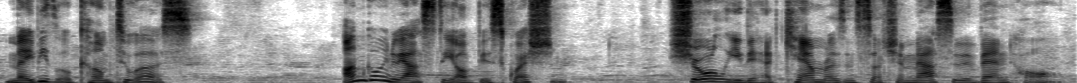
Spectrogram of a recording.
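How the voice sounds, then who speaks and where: A determined female detective in a sci-fi audio drama, played by a woman. She thinks aloud in a dry, sceptical way, with a fry-edged voice at middle pitch. The voice sits slightly away from the microphone. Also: expressive, normal speed, recorded from a distance, some chatter behind, natural voice. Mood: dry, probing. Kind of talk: audio drama dialogue and investigative monologue.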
